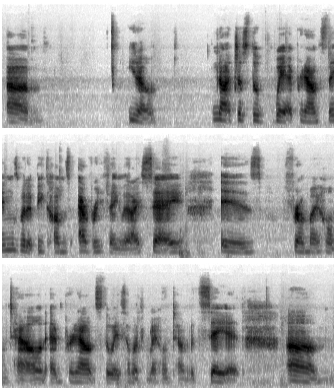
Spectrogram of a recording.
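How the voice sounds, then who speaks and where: A woman's voice: low voice, bright, forceful tone, poor audio. A young adult woman with a Long Island accent, a college student giving a reflective, informal personal monologue in an earnest, hesitant way. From Long Island, New York, United States.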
